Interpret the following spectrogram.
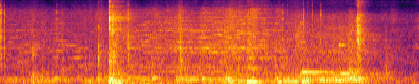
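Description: Music playing from a radio, with a sharp knock about a second in.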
